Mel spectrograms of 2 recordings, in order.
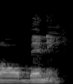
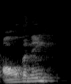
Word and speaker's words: Albany: in south georgia in a place called all benny it looks like it looks like it's spelled albany right it is but it's all benny that's already okay and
